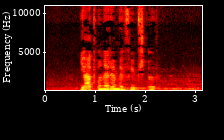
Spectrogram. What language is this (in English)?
Adyghe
